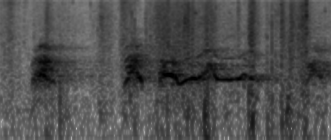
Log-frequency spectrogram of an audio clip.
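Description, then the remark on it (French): A stray dog barks and yelps in a few quick, uneven bursts, moderately loud, with no one talking. “Il lui arrive parfois de rencontrer quelques menaces, comme un chien errant”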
